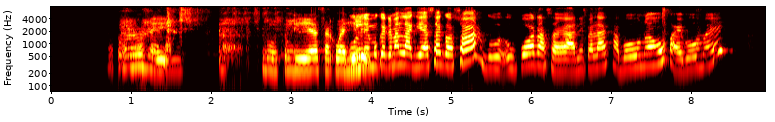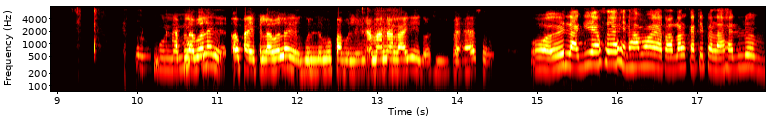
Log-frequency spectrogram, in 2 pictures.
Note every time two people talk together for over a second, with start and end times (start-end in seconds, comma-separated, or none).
none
